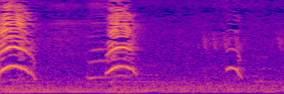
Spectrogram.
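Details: Rescued kitten calling in two clear arched meows followed by a softer third one.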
